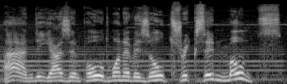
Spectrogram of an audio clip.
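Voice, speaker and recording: A man's voice: high voice, moderate pace, close to an everyday voice. A man playing a sensible, resigned talking engine in a cartoon dub. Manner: reasoning, resigned. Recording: music playing behind.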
